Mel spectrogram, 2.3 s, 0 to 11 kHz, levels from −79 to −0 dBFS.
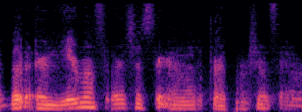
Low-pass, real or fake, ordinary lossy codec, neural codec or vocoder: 9.9 kHz; fake; MP3, 96 kbps; codec, 44.1 kHz, 0.9 kbps, DAC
